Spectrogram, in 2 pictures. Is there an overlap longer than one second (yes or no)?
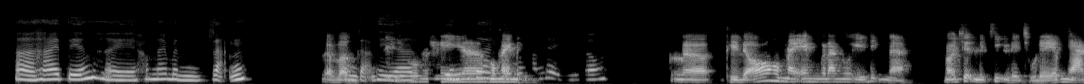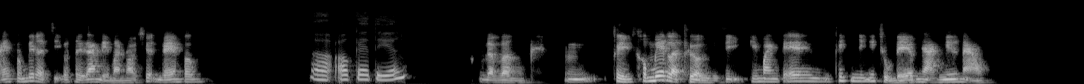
yes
